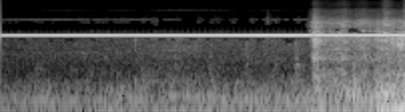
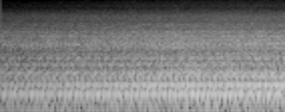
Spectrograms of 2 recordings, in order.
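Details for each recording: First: Sailboat port diesel being restarted after all four engine mounts snapped in a collision with a submerged log and were repaired. It cranks, catches and settles to a fast, steady clatter, idling too high because the throttle cable bracket bent. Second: Port sailboat diesel at anchor in forward gear after repairing all four engine mounts, snapped by a submerged log strike; a steady, even drone with no shudder or knocking. It is not vibrating and sits solid on its repaired mounts.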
